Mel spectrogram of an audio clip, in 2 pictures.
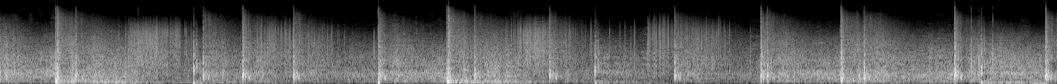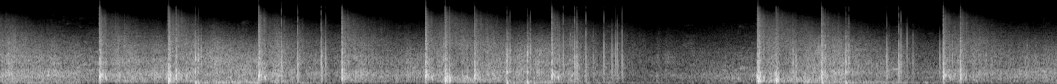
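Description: Aerial firework shells fired from mortars, bursting in quick succession: many sharp bangs, several a second, over a continuous noisy wash, with a brief lull late on before the bangs resume.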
